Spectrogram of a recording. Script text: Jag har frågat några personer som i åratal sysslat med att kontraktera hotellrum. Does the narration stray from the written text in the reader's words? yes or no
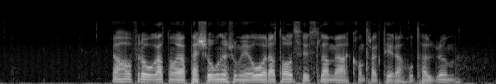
no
